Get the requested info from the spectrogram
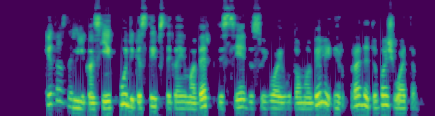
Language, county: Lithuanian, Šiauliai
